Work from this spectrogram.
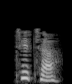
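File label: "titter", English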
